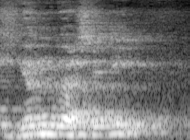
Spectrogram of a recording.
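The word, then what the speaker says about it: university: ऐसे UNI यूनिवर्सिटी, तो ये यू है तो वावल, लेकिन उच्चारण इस वर्ड का कैसे है यू, य, यूनिवर्सिटी, तो ए यूनिवर्सिटी।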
